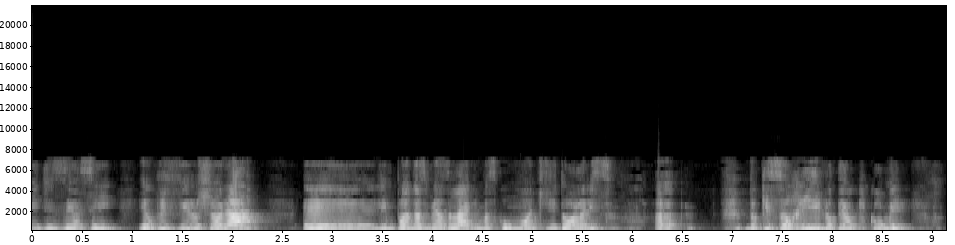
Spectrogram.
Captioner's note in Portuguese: risadas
